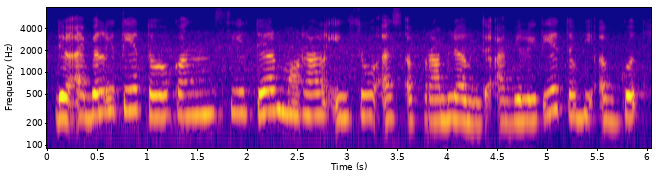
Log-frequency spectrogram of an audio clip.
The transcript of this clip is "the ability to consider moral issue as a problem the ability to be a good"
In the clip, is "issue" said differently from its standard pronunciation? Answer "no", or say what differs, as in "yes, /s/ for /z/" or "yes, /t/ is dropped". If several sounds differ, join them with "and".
yes, /s/ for /ʃ/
